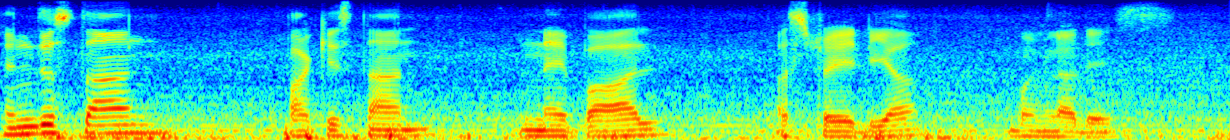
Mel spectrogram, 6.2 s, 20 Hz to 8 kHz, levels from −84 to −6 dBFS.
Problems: constant background noise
